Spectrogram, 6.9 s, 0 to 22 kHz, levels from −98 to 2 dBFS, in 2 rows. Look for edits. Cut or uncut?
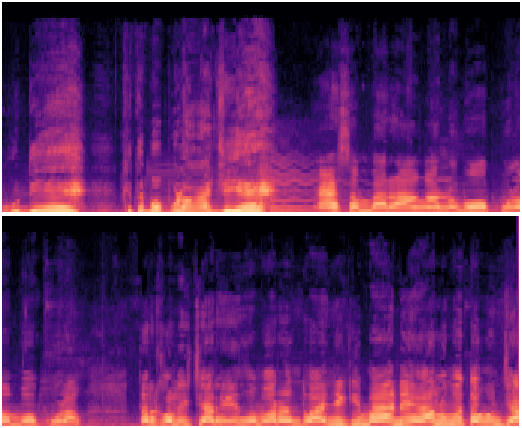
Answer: uncut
